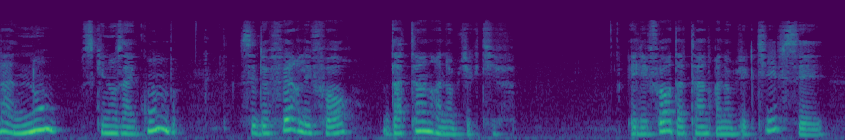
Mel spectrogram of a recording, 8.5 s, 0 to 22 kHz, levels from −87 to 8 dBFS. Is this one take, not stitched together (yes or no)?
yes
